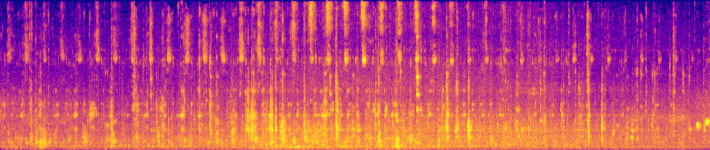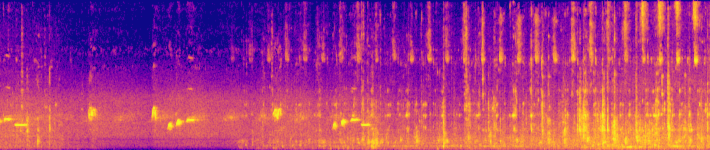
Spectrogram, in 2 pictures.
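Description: Farm steam tractor chugging and clanking as it approaches, the clatter dropping away for a few seconds past the middle and then coming back. Short bird chirps sound several times over it.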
